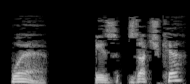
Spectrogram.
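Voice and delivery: halting, with a touch of a broken voice. A narrator's reading. Sick boy asks after his lost dog, mildly broken voice. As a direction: ask it haltingly, a little broken. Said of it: "Ilashaw asked in a broken voice".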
